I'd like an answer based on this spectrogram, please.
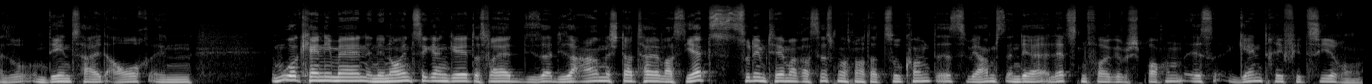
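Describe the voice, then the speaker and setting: Speaking at a fairly slow pace, a man with a fairly high pitch and a dark, mellow tone shows ordinary pitch variation. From Cologne, Rhineland, Germany. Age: 30s. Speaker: podcast co-host. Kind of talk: casual chat.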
